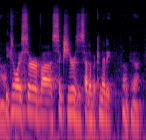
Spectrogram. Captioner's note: none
